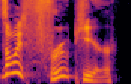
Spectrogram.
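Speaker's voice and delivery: indignant, very high-pitched outburst. Answering a question about who left food out: indignant. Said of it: "You said that so indignantly".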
